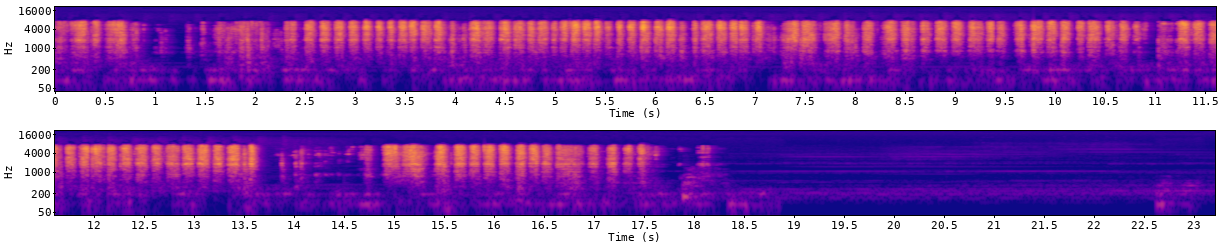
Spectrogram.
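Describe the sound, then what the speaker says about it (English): Sandpaper rubs briskly over carved wooden penguin figures in long, even back-and-forth strokes, loud and close, broken by a few short pauses before the scraping stops and a low hum remains. "More like you're just kind of polishing your wood at this point."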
